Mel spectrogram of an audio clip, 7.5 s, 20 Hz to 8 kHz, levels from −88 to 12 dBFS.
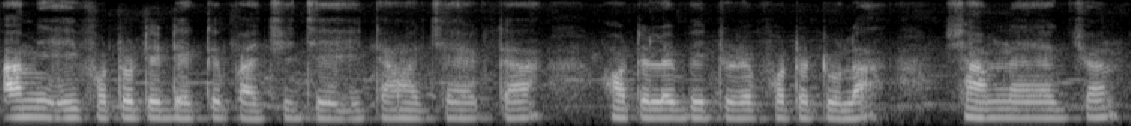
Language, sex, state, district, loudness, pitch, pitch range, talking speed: Bengali, male, Tripura, West Tripura, -23 LUFS, 155 Hz, 150-160 Hz, 120 wpm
